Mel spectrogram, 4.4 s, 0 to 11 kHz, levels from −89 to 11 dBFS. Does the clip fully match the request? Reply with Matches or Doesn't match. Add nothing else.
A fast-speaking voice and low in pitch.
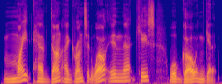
Doesn't match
